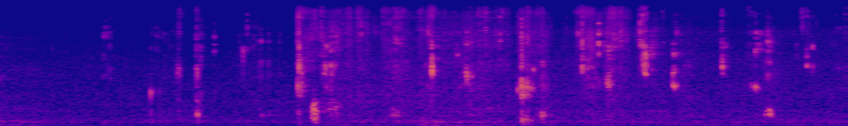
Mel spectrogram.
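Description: A person chewing food close to the microphone. At first there are only a few faint clicks, then from about two and a half seconds in comes a busy run of short, sharp mouth clicks.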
